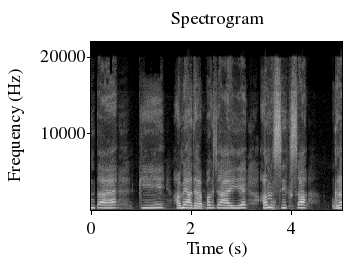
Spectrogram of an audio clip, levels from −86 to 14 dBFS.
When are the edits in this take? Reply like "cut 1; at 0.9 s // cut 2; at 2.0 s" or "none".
none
